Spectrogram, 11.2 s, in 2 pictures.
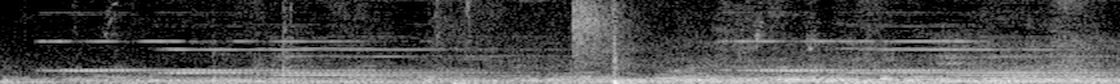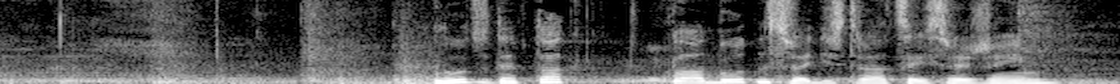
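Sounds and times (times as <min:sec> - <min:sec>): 
parliament session bell ringing: 0:00.2 - 0:02.7, 0:03.6 - 0:05.9
speech: 0:07.8 - 0:11.0.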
